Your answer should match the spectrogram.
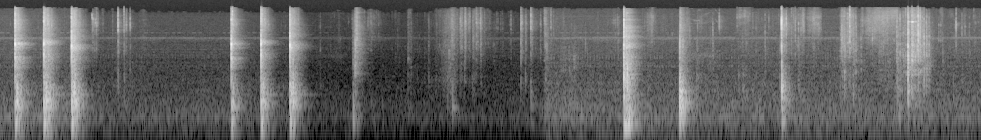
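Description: Hammer striking a rivet setter to set domed nickel rivets through leather on a steel block: sharp metallic strikes, three in quick succession twice in the first four seconds, then a few single strikes about eight seconds in, with some handling rustle near the end.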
